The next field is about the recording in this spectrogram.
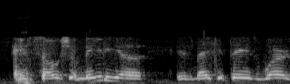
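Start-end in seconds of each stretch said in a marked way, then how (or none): none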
